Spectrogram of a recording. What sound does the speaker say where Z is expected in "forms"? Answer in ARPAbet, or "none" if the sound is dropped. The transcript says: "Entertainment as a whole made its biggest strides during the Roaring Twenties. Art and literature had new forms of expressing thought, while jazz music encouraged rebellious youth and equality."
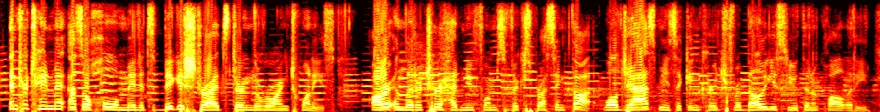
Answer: Z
